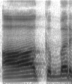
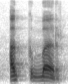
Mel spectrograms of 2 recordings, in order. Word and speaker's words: اکبر: تو یہ غلطی ہوگی۔ دوسرا یہ ہے کہ اکبر کو آکبر کہہ کر کے بھی پڑھتے ہیں، تو صحیح اس کا جو تلفظ ہے کسی بھی حرف کو کھینچنا نہیں ہے، اکبر یہ نارمل انداز میں اس کو پڑھا جائے گا۔ اور تیسری غلطی ہوتی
